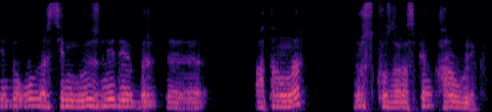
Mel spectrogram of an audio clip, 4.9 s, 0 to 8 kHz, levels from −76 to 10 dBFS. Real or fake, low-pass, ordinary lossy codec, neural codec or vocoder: fake; 7.2 kHz; none; vocoder, 24 kHz, 100 mel bands, Vocos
